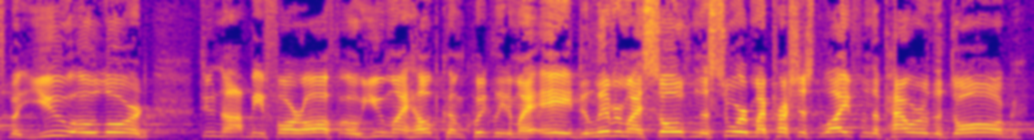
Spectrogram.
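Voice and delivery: loud, high impassioned scripture reading; preacher voicing a psalm of desperate pleading; crying out. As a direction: cry it out to God as an urgent plea. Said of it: "He's crying out".

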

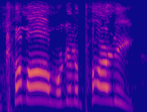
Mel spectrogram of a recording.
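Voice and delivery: high, loud party invitation; calling the whole town in, up and bright; excited call. Retold or imitated. Father invites everyone in town, excited and high.

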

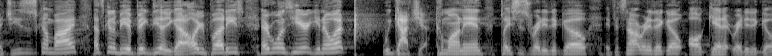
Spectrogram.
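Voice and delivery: high, loud eager hostess; bustling Martha. Retold or imitated. Martha welcoming Jesus and friends, high and eager. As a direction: welcome the guests in a rush.

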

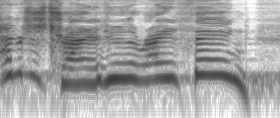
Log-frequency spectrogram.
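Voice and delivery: a wronged man crying out to God; distressed pleading. Retold or imitated. Pastor voicing David hunted by Saul, anguished plea. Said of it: "He's like".

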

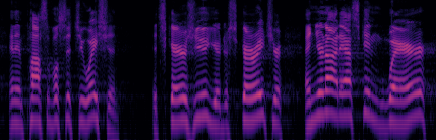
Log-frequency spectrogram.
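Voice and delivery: usual speaking voice

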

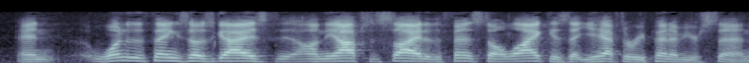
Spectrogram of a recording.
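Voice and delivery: ordinary delivery

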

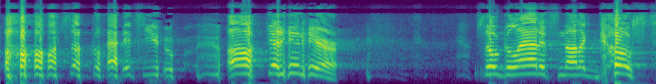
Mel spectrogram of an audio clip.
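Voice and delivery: high, loud, hammed-up gladness; overjoyed relief. Preacher playing disciples welcoming Jesus aboard, overjoyed relief. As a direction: gush with relief, stretching the words out. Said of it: "they were glad to take him".

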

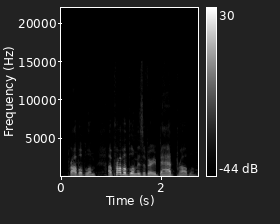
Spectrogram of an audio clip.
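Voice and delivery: "Problem" stretched to prob-ub-lem; extra syllable. Shown as a demonstration. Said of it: "It's an extra syllable problem".

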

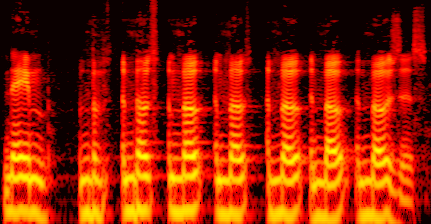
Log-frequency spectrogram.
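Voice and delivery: stuttering for effect, catching on the name; put-on stutter. Shown as a demonstration. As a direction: stammer the first syllable over and over. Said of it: "I did that just for the effect of the stuttering".

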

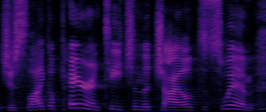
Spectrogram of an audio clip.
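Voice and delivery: ordinary talk

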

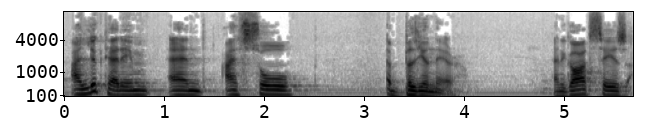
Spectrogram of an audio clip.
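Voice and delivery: ordinary talk, nothing marked

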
